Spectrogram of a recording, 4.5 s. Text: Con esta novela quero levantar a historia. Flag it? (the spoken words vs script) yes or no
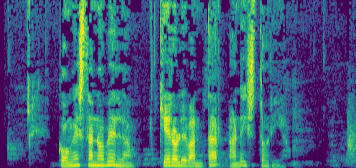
no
